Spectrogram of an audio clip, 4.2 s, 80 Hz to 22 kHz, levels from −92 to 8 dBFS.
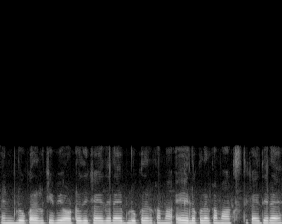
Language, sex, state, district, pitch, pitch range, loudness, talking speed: Hindi, female, Uttar Pradesh, Varanasi, 230 Hz, 220-230 Hz, -16 LUFS, 285 wpm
